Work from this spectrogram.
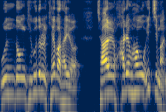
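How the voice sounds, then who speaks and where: On a very clean recording with a silent background, a man speaks in a high pitch. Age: 70s. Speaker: religious messenger. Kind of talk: prepared address. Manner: formal.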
